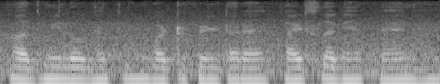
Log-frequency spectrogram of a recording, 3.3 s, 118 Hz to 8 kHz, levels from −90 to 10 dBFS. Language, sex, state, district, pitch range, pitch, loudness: Hindi, male, Bihar, Darbhanga, 135-145 Hz, 140 Hz, -16 LUFS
